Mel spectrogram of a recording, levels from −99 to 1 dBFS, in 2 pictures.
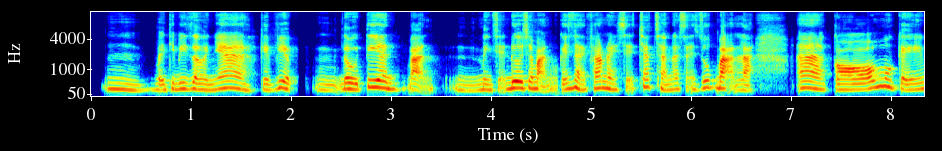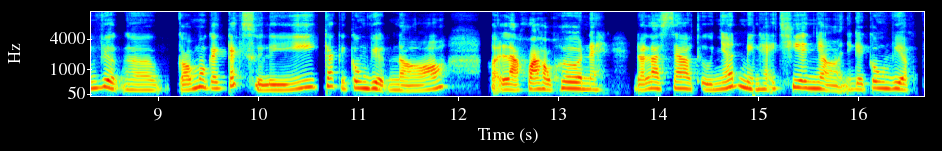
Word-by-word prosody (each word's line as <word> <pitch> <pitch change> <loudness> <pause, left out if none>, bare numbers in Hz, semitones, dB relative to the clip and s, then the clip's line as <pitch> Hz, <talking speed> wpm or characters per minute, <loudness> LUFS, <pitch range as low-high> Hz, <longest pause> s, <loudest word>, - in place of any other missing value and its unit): Ừm, 185 -5 -5
vậy 170 -2 -4
thì 195 - -5
bây 205 +1 -1
giờ 205 -3 +1
nha, 200 -1 +1
cái 180 -1 -5
việc, 215 0 -2
ừm, 170 -2 -11
đầu 200 -1 +4
tiên 225 -2 +2
bạn, - - +3 0.2
ừm, 165 -1 -11
mình 175 -1 -4
sẽ - - -9
đưa 225 +3 +7
cho 220 -1 -1
bạn - - +3
một - - -12
cái 180 +2 -3
giải 225 -6 +1
pháp 220 +5 +3
này, 205 -5 -1
sẽ - - -8
chắc 260 0 -1
chắn 175 - -3
là 190 - -4
sẽ 195 0 -9
giúp 240 +6 -3
bạn 215 -6 +6
là, 165 -1 +1 0.4
à, 220 -4 +3
có 180 +3 +5
một 275 0 +2
cái 180 +3 -2
việc, 230 0 0
ờ, 170 -1 -7 0.2
có 170 +1 0
một 265 +4 +1
cái 215 - 0
cách 305 +3 +1
xử 170 - -4
lý 180 +10 -2
các 285 -1 -1
cái - - -8
công 225 -3 +1
việc 210 -4 0
nó, 170 - -1 0.5
gọi - - -2
là, 175 -2 +6
khoa 190 +3 +6
học 185 -4 0
hơn 215 -3 +1
này. 185 -2 -6 0.2
Đó 175 - -1
là 215 +2 +2
sao, 215 -1 0
thứ 185 -3 -6
nhất, 220 +11 -2
mình 210 -7 -1
hãy 195 +2 -6
chia 245 -1 -1
nhỏ 200 -8 -1
những 185 - -13
cái 185 - -5
công 220 +2 -2
việc 200 -4 -1
195 Hz, 240 wpm, -20 LUFS, 175-220 Hz, 0.5 s, đưa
